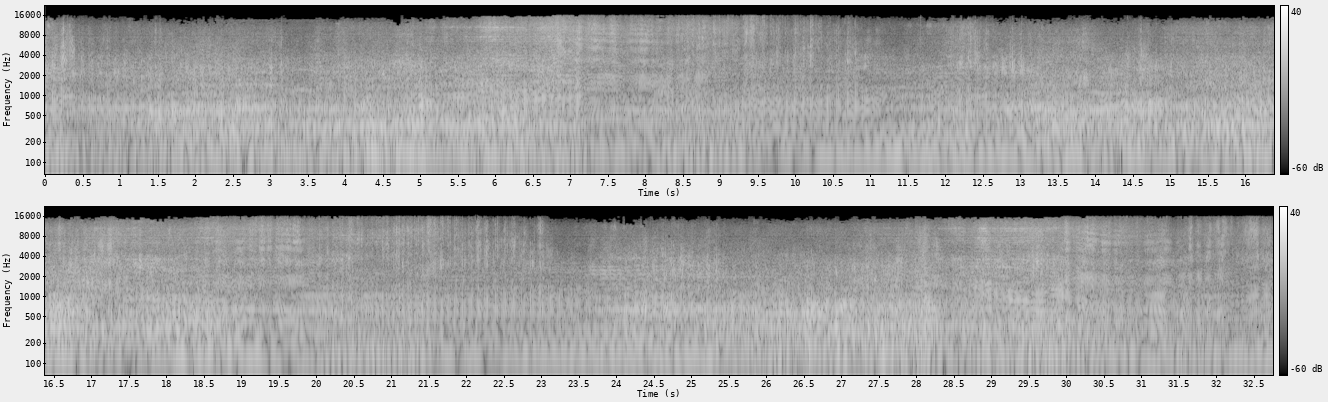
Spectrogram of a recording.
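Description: Several mini speedway motorcycles racing around the track together, their engines revving up and easing off so the pitch keeps rising and falling, over a steady low drone.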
